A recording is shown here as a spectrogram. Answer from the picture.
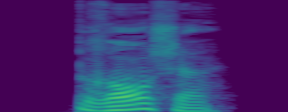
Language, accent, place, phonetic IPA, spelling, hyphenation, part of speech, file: German, Germany, Berlin, [ˈbʁɔŋ.ʃə], Branche, Bran‧che, noun, De-Branche.ogg
- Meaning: 1. sector, a specific trade or industry 2. sector, domain (in other contexts)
